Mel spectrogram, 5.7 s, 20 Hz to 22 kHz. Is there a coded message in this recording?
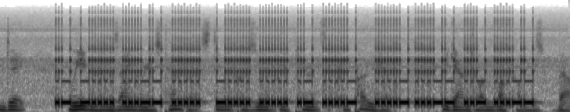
Yes: Morse code (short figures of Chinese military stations) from 0.5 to 5.4 s, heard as a keyed tone, hand-sent with a paddle, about 40 wpm, 380 Hz, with speech in English. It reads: 1635 6514 4323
